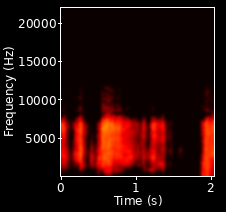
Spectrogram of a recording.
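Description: Mealworms and their dry sawdust bedding poured from a container onto a paper towel: irregular scratchy rustling and crunching in short bursts, with a brief pause near the end.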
